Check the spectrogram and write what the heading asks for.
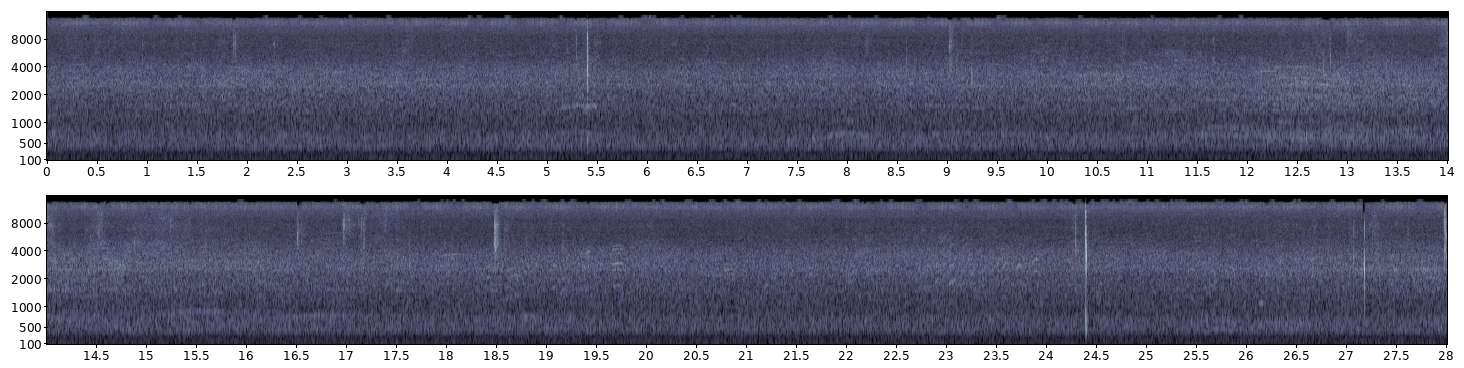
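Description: Ballpark crowd ambience: a steady murmur of many voices, broken by a few sharp knocks, the loudest a little before the end.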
